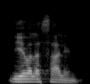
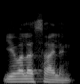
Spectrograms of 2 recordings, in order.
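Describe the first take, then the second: No difference in how they are said.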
